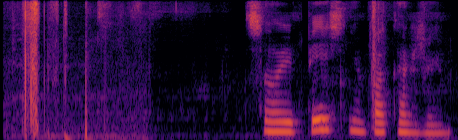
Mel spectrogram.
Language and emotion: Russian, neutral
